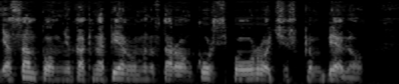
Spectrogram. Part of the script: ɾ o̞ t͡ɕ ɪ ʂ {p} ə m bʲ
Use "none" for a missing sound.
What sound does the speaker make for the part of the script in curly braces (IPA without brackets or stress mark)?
k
